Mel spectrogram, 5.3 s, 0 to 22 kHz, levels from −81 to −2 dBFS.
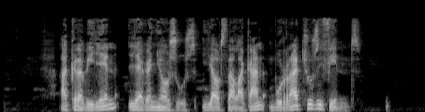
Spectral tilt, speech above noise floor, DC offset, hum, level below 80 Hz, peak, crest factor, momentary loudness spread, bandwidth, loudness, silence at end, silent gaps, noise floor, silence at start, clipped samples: -4.5 dB/octave; 39 dB; under 0.1%; none; -44 dBFS; -2 dBFS; 24 dB; 9 LU; 11.5 kHz; -24 LUFS; 0.45 s; none; -63 dBFS; 0.65 s; under 0.1%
